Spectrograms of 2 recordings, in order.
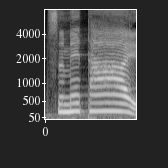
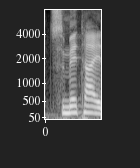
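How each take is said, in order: First: The word is stretched out long. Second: The word is said at normal length.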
